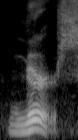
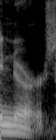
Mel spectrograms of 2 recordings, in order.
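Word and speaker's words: Nourse: man named alan e nurse it's pronounced nurse but spelled n-o-u-r-s-e and ironically he was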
